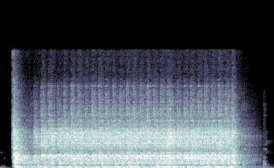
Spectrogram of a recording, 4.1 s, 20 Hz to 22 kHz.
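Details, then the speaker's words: 2.3L turbo Ford sand rail engine, compression check after timing adjustment: fast, even cranking beat of about four pulses a second for three seconds with no weak strokes; compression good. "would say that's some dang good compression man"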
